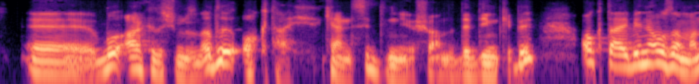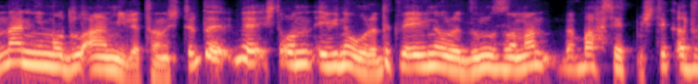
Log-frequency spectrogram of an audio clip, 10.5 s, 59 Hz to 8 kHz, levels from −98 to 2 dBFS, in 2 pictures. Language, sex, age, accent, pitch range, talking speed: Turkish, male, 50-69, native, 130-190 Hz, 180 wpm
